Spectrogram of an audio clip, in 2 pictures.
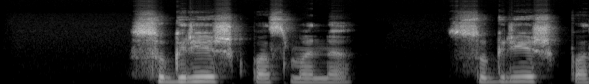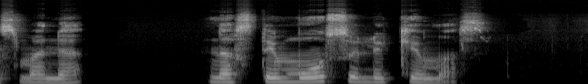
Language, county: Lithuanian, Vilnius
